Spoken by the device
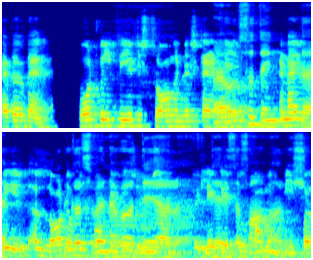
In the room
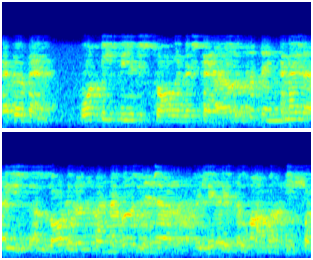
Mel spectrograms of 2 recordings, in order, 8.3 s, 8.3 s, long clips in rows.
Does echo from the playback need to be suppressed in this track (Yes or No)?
Yes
